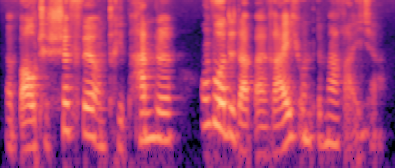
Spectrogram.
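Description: A woman voicing a gentle, wise old female elephant who tells stories in a storybook reading, calm and measured. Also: mid-range voice, natural voice. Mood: telling.

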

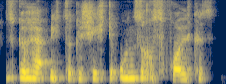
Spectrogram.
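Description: A woman's voice: mid-range voice, steady tone, normal speed, a little mellow, breathy edge. A woman voicing a know-it-all male frog who tells the story in a matter-of-fact, slightly smug way.

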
